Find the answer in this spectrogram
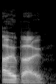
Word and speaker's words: Oboe: it's funny about the pronunciation so the correct pronunciation is oboe as in after after the musical instrument oboe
